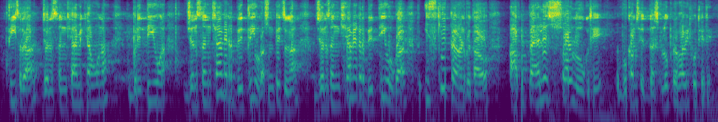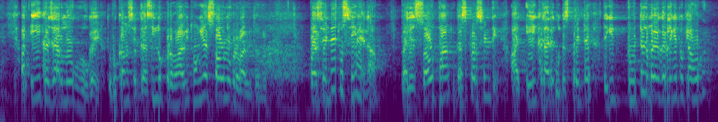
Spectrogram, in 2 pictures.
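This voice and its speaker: Fast, sharp-voiced geography teacher. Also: male voice, sits high, lively intonation, poor audio. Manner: drills students with repeated questions. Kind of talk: classroom lecture. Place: classroom.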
